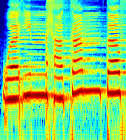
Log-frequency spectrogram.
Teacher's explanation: karena ada mim sukun yang menghadapi huruf selain mim dan ba yaitu huruf Ta Maka Mim ini kita bunyikan dengan jelas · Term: izhar syafawi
